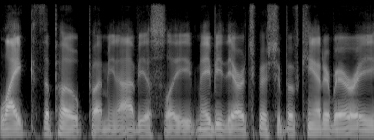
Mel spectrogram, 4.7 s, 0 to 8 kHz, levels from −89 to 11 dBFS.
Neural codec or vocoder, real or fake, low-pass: vocoder, 44.1 kHz, 80 mel bands, Vocos; fake; 7.2 kHz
